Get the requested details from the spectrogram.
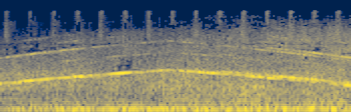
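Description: air raid alarm sirens

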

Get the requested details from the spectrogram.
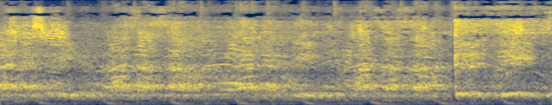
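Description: crowd shouting slogans

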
